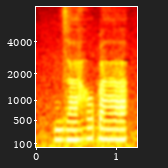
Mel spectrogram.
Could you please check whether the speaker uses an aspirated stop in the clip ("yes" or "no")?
no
